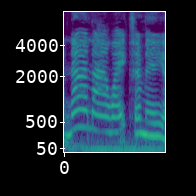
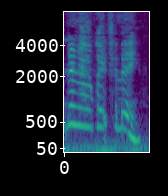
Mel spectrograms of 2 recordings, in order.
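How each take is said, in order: First: High, mock-whiny husband voice; husband calling after wife on the run, high mock whine; husband begging. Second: Very high mock whine; husband whining after wife, pitched very high; husband begging. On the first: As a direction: imitate him pleading her to wait. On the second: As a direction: ham up his pleading even more. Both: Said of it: "He's like".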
